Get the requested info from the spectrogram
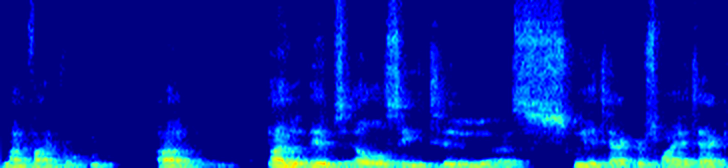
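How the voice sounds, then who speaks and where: A man's fairly low-pitched, dark, mellow voice at a very slow pace, with fairly even intonation and audible room echo. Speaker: county attorney. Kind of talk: public meeting report. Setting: county board meeting. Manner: halting, many fillers.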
